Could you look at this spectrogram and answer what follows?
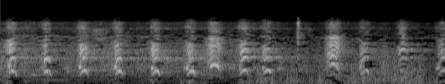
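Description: Young protection-training dog barking over and over on the leash at a helper with a bite sleeve, about two barks a second, spacing loosening slightly near the end: agitated protection-work barking.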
